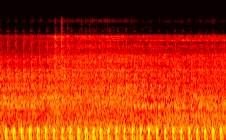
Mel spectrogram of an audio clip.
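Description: A Predator engine swapped into a Wheel Horse garden tractor runs at a steady, fast-pulsing chug, loud and close, with even firing beats throughout and no talking.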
